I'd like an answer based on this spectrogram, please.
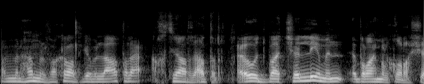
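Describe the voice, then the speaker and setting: Noticeable noise fills the background. Over it, the man speaks fairly quickly. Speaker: vlogger. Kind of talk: casual vlog chat. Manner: loud.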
